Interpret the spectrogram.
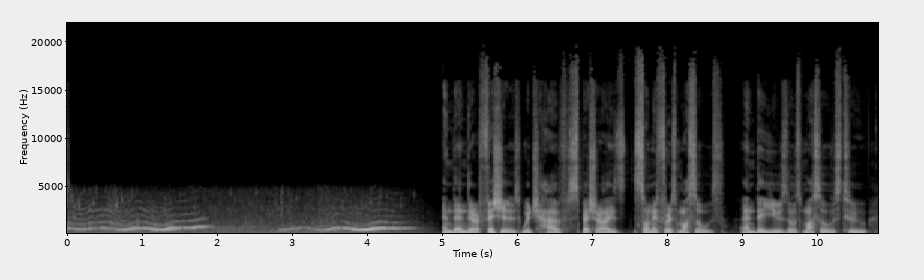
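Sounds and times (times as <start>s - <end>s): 
long warbling dolphin whistles: 0.0s - 2.0s, 2.8s - 4.8s
speech: 5.0s - 10.8s.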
